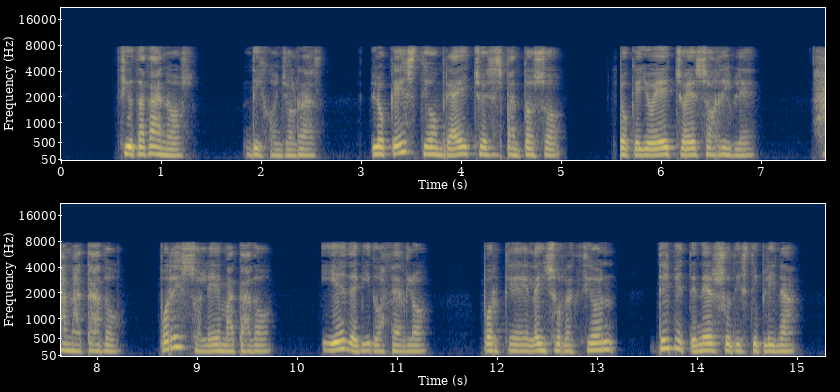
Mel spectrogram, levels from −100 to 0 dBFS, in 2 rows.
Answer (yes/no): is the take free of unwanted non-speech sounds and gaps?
no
